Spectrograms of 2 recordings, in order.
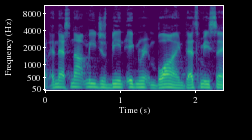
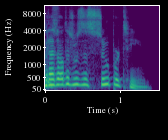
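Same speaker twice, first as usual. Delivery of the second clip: sarcastic, very high-pitched mock shock and disbelief; 10 semitones higher than usual. Teasing the other speaker about the team, sarcastic. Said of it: "I know you're being sarcastic".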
